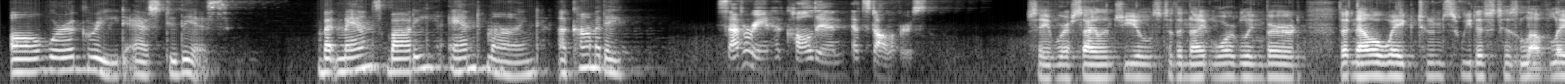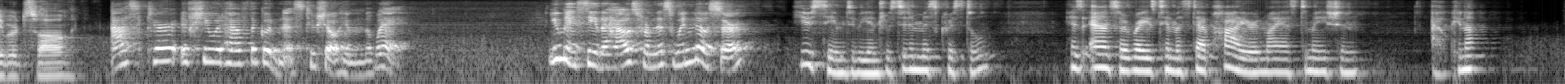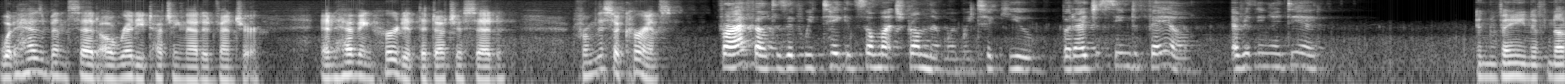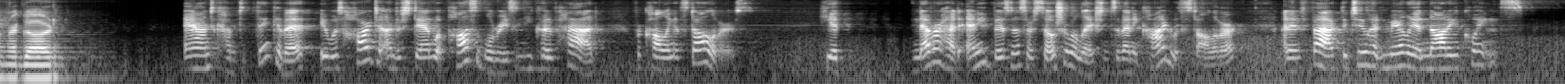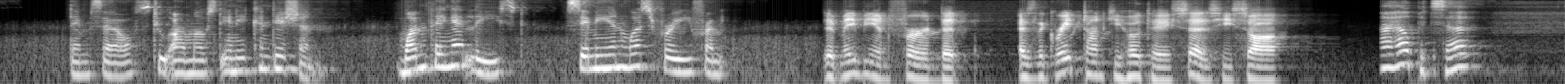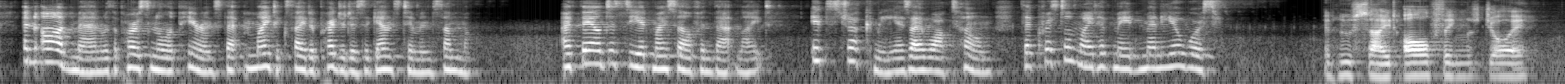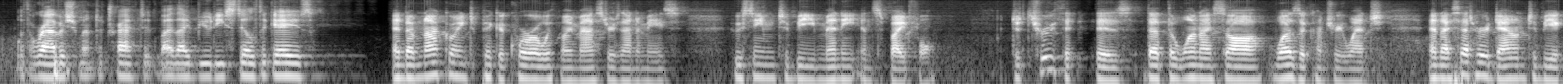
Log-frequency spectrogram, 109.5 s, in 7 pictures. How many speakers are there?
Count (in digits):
7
